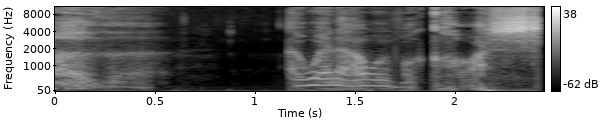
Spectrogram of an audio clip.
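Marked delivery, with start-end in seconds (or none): 1.2-2.4 lightly gruff Irish imitation; softer, mock-gruff take on the actor; Liam Neeson voice. Friend mimics the actor's confession, lightly gruff imitation. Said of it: "it was gruffer. You gotta do it gruffer".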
